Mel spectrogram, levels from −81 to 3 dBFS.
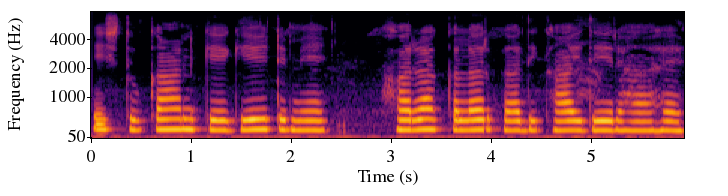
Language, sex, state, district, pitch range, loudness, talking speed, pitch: Hindi, female, Jharkhand, Palamu, 220-235 Hz, -14 LUFS, 120 wpm, 225 Hz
